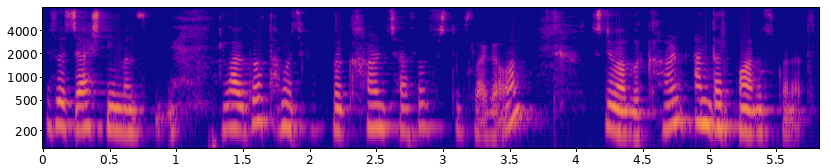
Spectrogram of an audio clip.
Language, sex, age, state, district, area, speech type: Kashmiri, female, 18-30, Jammu and Kashmir, Ganderbal, rural, spontaneous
